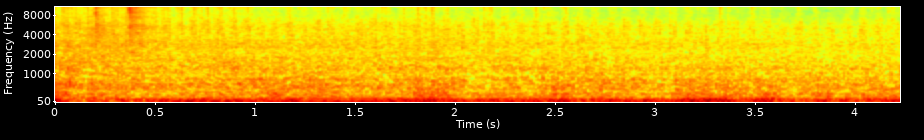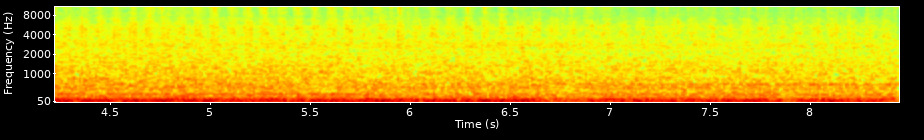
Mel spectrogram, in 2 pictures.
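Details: Vintage Eskimo three-bladed box fan, possibly model 201370, year unknown, running on high speed: low steady hum and airy rumble with no rattles, scraping or wobble; normal.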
